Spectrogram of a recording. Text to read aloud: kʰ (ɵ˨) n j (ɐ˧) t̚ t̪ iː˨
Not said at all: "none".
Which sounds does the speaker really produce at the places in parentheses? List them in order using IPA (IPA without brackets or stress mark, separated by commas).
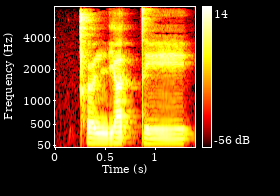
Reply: ɵ˨, ɐ˧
